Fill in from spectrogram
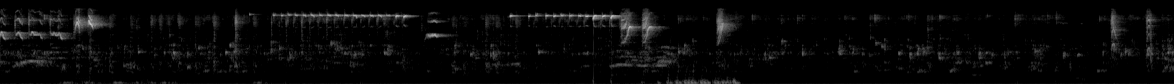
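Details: Sunbird known as kolibri ninja in full song, played as a lure to rile other birds: opening chirps, then two long, very high thin trills lasting over a second each, followed by scattered sharp ticks.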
